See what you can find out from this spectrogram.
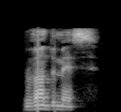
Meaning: altar wine
- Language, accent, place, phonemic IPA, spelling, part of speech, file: French, France, Lyon, /vɛ̃ d(ə) mɛs/, vin de messe, noun, LL-Q150 (fra)-vin de messe.wav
